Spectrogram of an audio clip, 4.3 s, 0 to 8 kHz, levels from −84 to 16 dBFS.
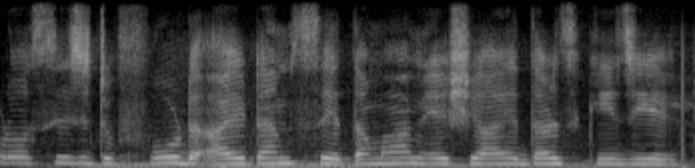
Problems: constant background noise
